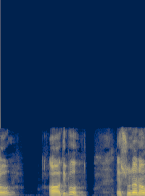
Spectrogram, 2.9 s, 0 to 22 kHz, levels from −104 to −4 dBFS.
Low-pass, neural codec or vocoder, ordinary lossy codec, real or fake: none; codec, 16 kHz, 16 kbps, FunCodec, trained on LibriTTS, 50 frames a second; none; fake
